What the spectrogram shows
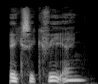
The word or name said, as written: eksekvering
